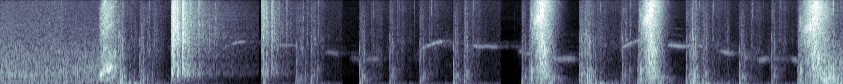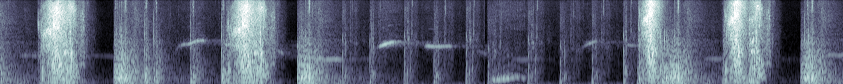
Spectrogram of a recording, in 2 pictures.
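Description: Quick whooshes sweep by again and again.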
